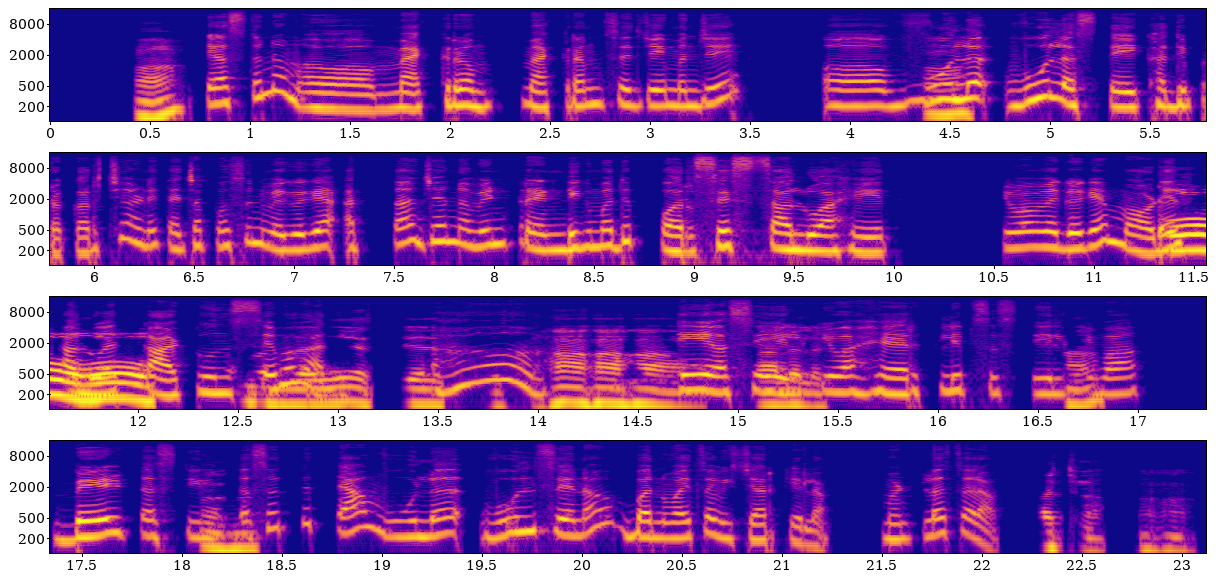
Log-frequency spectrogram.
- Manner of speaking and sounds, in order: other noise; in English: "वूल वूल"; tapping; in English: "वूल वूलचेना"
- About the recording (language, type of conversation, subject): Marathi, podcast, तुलना करायची सवय सोडून मोकळं वाटण्यासाठी तुम्ही काय कराल?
